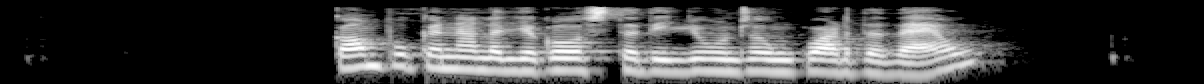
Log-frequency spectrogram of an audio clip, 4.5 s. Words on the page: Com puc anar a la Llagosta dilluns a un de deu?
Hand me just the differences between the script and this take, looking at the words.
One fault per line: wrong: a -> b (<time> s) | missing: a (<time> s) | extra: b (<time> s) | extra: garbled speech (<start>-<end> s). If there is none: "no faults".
extra: quart (3.1 s)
